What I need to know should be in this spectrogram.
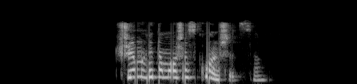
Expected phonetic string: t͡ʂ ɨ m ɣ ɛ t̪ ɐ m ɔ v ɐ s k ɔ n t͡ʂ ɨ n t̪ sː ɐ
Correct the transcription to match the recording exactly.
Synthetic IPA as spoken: t͡ʂ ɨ m ɣ ɛ t̪ ɐ m ɔ ʐ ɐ s k ɔ n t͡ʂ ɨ t̪ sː ɐ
